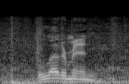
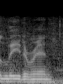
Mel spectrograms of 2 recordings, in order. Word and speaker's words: Lederman: It is. Thank you for God knowing it. damn it. Yes. Well, I said it right the first time. It's like David Letterman with no T's.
